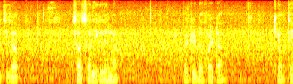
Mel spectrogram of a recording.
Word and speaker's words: Pteridophyta: कई लोग इसको पेट्रिडोफाइटा बोलते हैं। सही इसका उच्चारण टेरिडोफाइटा होता है।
